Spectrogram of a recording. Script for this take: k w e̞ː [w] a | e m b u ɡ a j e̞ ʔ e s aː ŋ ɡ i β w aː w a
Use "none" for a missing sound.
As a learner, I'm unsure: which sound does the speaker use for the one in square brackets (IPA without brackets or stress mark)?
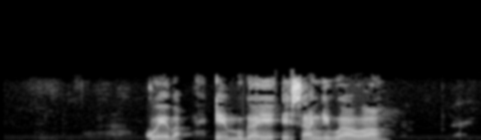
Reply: β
